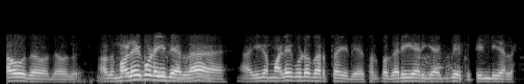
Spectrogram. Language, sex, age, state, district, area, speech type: Kannada, male, 45-60, Karnataka, Udupi, rural, conversation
